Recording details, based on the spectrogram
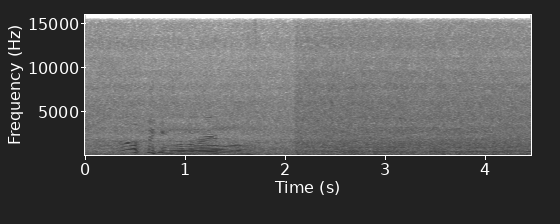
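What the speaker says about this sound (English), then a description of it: "It's not very often you get to drive a boat into a waterfall." Loud, steady rushing roar of a waterfall on the Ord River heard from a boat nosing up to it, with a voice briefly talking over the noise early on before the roar swells.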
